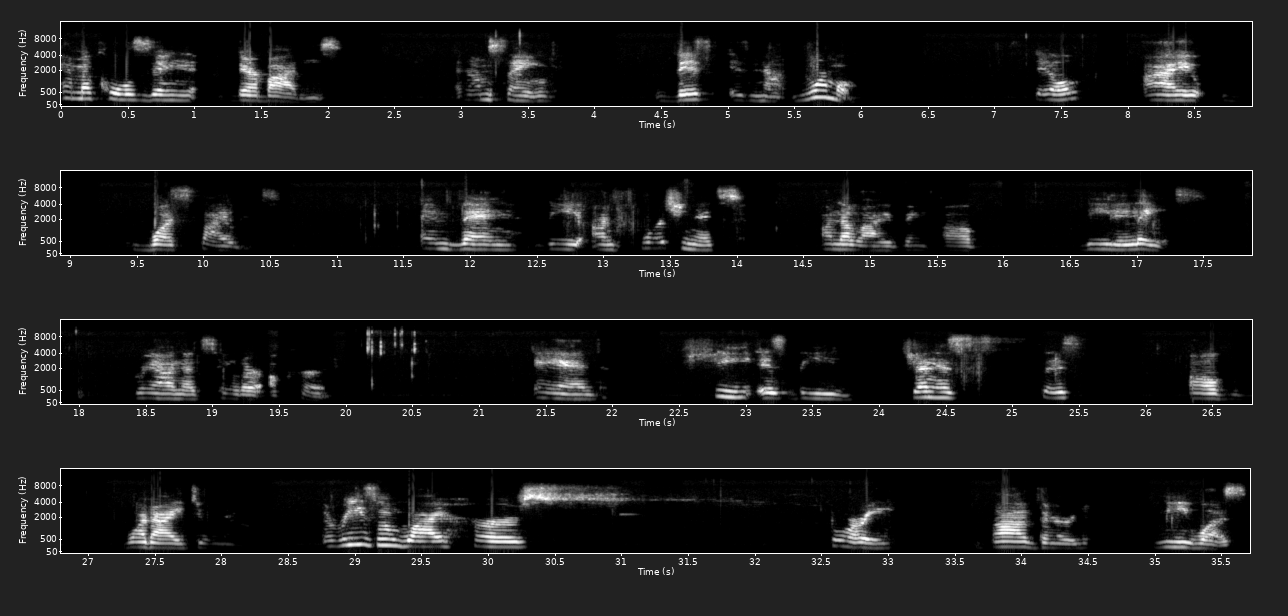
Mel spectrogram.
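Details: Adult woman, real, self-reported speech impediment that she calls her "disability"; disfluent speech.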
